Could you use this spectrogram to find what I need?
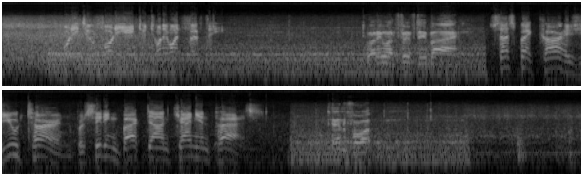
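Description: A man speaks calmly into a radio microphone, heard through a radio.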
